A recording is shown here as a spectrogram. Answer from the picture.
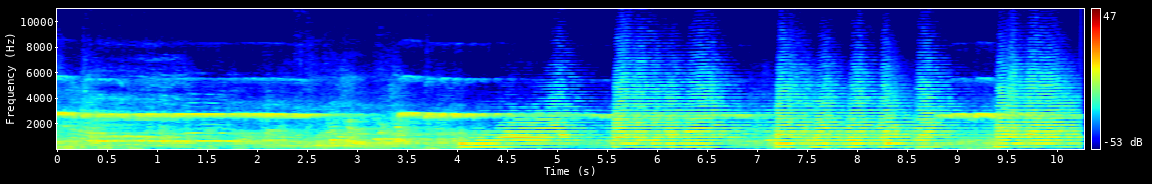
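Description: Crowd chatter in a stadium with a steady high whistle-like tone. About four seconds in, a brass-like horn in the stands starts sounding long held notes, each blast a second or more long with short breaks between them, and keeps going to the end.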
